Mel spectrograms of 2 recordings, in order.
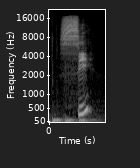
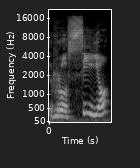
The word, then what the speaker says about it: Rocío: Porque se eu não coloco o acento no i, eu falaria Rocío. E aí a sílaba forte iria mudar nessa palavra. Então, para fazer Rocío, eu preciso colocar esse acento e a gente acaba separando na hora de pronunciar. Rocío. É diferente que se eu falo Rocío, perfeito? E aqui é Rocío.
